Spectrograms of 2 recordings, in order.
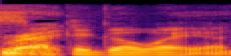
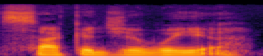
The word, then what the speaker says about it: Sacagawea: And they think that it was a hard G, so that it's Sacagawea, not Sacagawea. So they said it's definitely GIF and not GIF.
